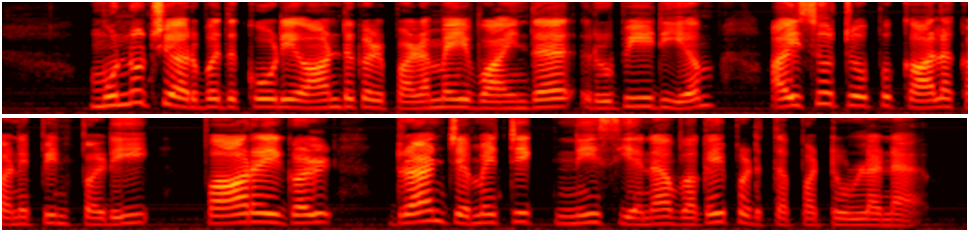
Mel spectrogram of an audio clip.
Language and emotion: Tamil, neutral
